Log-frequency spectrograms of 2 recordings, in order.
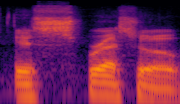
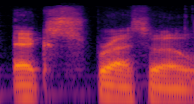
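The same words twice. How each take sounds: First: It starts with a plain 'es' sound. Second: It starts with an 'ex' sound. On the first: The speaker calls it right. "it's espresso" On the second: The speaker calls it wrong. "not espresso. there's no X in there"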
